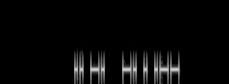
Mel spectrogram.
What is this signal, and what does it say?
Morse code, heard as a keyed tone, about 44 wpm, 700 Hz. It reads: IN NEW
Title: Sets of 2 Words 45wpm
